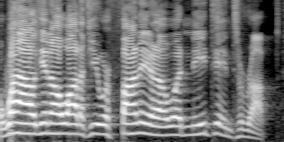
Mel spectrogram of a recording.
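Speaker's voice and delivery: mock heckler doubling down on the comic; defiant heckler. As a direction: bite back at the comedian. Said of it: "then they might go".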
